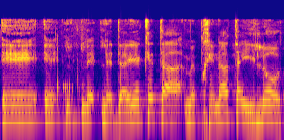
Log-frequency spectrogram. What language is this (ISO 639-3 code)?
heb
